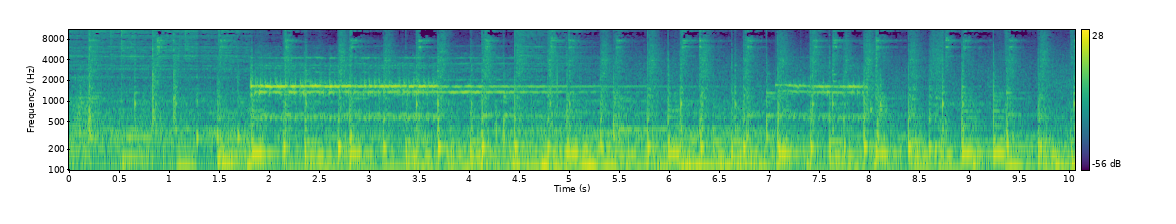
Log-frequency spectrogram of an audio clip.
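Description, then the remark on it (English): A telephone rings in two sustained bursts, the first long and the second shorter, over a dense, busy backdrop of music and noise with no voices. “This has got to be Keith. Right. I have the only working phone left.”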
